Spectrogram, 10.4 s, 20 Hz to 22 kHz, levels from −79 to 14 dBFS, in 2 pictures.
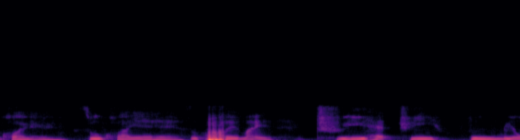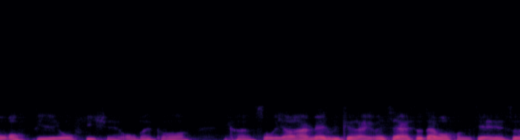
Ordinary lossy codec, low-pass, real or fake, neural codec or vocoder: none; 5.4 kHz; fake; codec, 16 kHz, 0.8 kbps, ZipCodec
